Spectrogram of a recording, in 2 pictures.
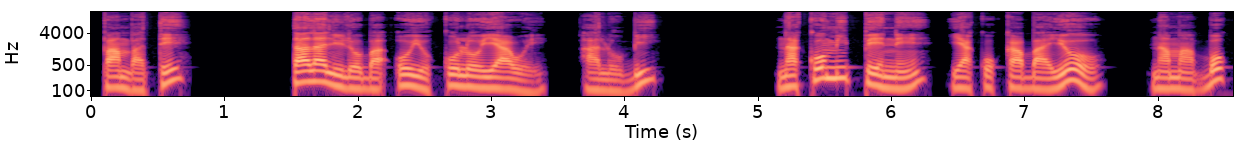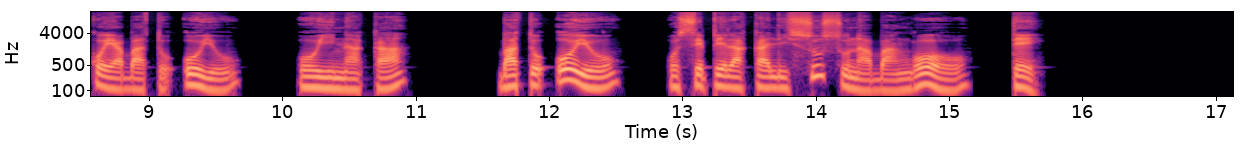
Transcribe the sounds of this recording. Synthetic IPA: pa˦mba˨tɛ˦ | ta˦la˦li˨lo˨ba̰˨ʔo˦jo˨ko˦lo˦ja˦we˨ | a˨lo˨bi˦ | na˨ko˦mi˦pɛ˨nɛ˨ | ja˨ko˨ka˨ba˨jɔ˦ | na˨ma˨bɔ˦kɔ˨ja˨ba˨to̰˨o˦jo˦ | o˨ji˨na˨ka˨ | ba˨to˨o˦jo˦ | o˨se˨pe˨la˨ka˨li˨su˦su˨na˨ba˨ŋɡo˦ | tɛ˦

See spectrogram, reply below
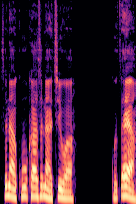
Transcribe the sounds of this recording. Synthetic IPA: sʊ˦naː˨kʷuː˦kaː˦s̬ʊ˦naː˨t͡ʃeː˦˨waː˨ | kʷu˨sʼɐ˦ja˨

